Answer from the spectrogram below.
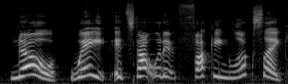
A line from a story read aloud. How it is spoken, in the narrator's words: he shouted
